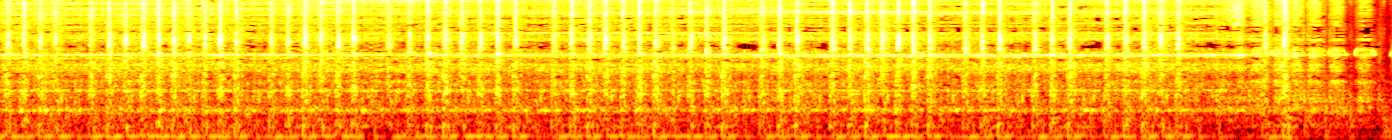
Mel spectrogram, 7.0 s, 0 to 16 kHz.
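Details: 1931 Ford Model A flathead four, 200.5 cu in, after sitting 67 years. Carburetor and internal filter cleaned after flooding; slightly choked. Slow, even ticking beat with steady rhythm and no stumble. Healthy low idle.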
